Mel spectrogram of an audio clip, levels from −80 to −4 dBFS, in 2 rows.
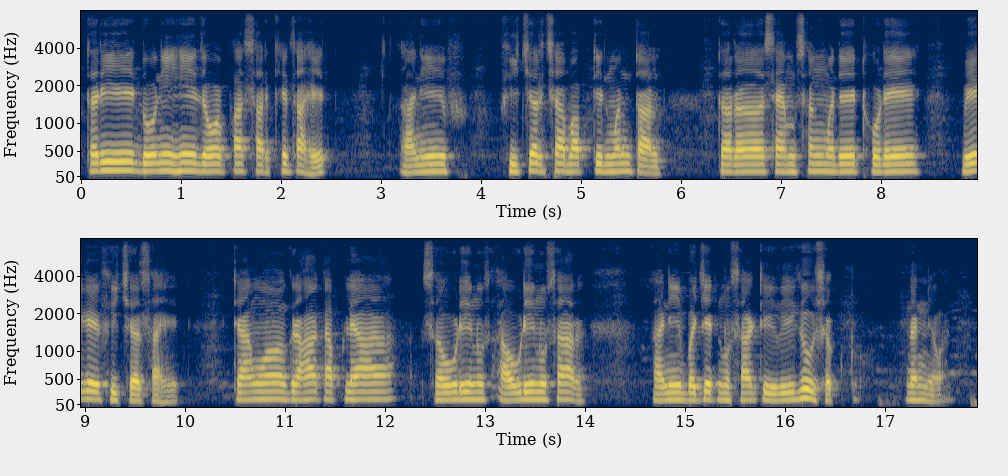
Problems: background sounds at intervals, background conversations at intervals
